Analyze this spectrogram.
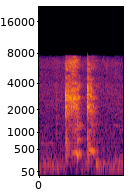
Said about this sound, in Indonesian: tapi sorry aku lagi batuk semoga ini bukan omikron tapi tenggorokan gatel kadang kalau malam demam pusing nggak begitu nggak sesek juga batuk biasa batuk biasa batuk biasa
